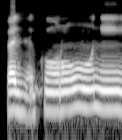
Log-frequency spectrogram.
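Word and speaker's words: فَاذْكُرُونِي: ফাযকুরুনি, এখানে মাদ আছে 3 আলিফ, টেনে বলতে হবে।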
